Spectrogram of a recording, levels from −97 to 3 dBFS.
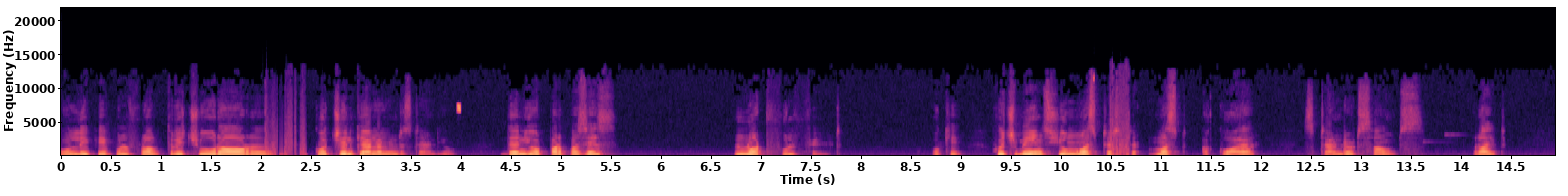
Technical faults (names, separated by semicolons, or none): MP2 compression; loose connector crackle; DAB burbling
